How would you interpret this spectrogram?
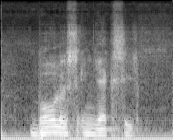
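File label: "bolusinjectie", Dutch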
